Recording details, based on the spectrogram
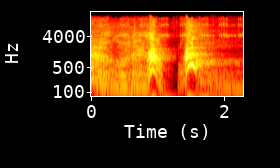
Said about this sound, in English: The dog does not recognize me. He launches himself at me barking, showing his teeth and raising a crest of grey hair on his neck.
